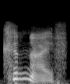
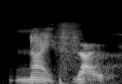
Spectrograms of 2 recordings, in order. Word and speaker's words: knife: in his side not knife but knife the k is silent very good these are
